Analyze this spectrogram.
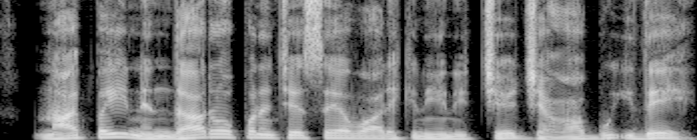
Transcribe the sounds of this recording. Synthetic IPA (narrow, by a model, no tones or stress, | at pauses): naːpɐjnind̪aːɾɔːpɐnɐt͡ʃeːsɛːʋaːɾik̬ineːnuit͡ʃːe̞ːd͡ʒɐʋaːbuʔid̪eː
